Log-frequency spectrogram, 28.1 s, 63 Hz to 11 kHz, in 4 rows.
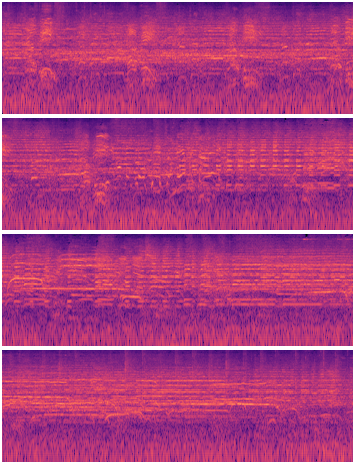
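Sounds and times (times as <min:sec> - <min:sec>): crowd voices and shouts: 0:00.0 - 0:28.0
car horn toots: 0:05.8 - 0:21.1.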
